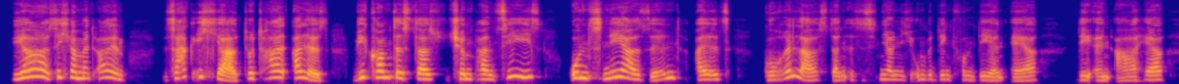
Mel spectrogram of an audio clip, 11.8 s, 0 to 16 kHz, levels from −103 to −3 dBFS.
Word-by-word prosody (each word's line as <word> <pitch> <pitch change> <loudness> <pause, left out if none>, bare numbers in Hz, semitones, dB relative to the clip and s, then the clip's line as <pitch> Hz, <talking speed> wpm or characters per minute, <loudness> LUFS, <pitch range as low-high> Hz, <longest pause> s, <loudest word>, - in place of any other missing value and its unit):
Ja, 300 +6 +5
sicher, 290 +2 +1
mit 250 0 -1
allem, 270 -7 0 0.4
sage - - -2
ich 315 0 -1
ja, 145 - +6
total, 255 - 0
alles. 435 - +2 0.2
Wie 290 - +4
kommt 285 0 +3
es, 255 -1 +1
dass 220 -1 +4
Chimpanzees 230 - +2 0.3
uns 260 -4 +3
näher 265 -3 +3
sind 235 - -3
als 200 +2 -3 0.3
Gorillas? 185 - -1
Dann 175 -1 -4
es - - -15
sind 195 +4 -10
ja 200 - -2
nicht 190 -2 -13
unbedingt 200 -1 -10
vom 185 -3 -13
DNR, 160 0 -5 0.4
DNA 160 -2 -5
her 190 +2 -2
220 Hz, 150 wpm, -23 LUFS, 185-285 Hz, 0.4 s, ja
